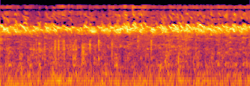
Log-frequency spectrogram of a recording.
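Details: Flock of two-month-old red junglefowl chicks: rapid, overlapping high-pitched cheeps run unbroken throughout, with soft background rustle.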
